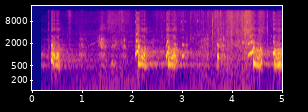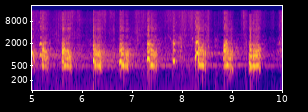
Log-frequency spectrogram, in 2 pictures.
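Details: Sadie, a young female Black and Tan coonhound out hunting as she gets her raccoon, barks steadily in loud, ringing bursts, nearly two per second and unevenly spaced, with a faint low hum underneath.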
